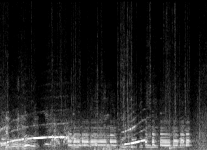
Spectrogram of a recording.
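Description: A vehicle siren wailing, its tone rising in pitch at the start and again in the middle, over shouting voices.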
